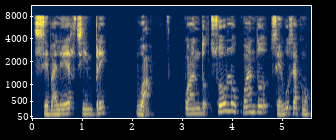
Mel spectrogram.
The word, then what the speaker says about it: は: esto es un ja, porque tú lo pronuncias como wa, porque aquí este kana no está cumpliendo la función como un kana normal, sino acá está cumpliendo una función de partícula que nos va a dar una información muy importante.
